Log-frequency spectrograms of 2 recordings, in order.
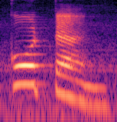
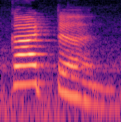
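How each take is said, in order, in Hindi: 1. पहला स्वर बंद 'o' जैसा है। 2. पहला स्वर खुला 'aa' जैसा है। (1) "क्या हम इसको कोटन बोलते हैं? नो, यह भी गलत है।" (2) "यह गलत है।"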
